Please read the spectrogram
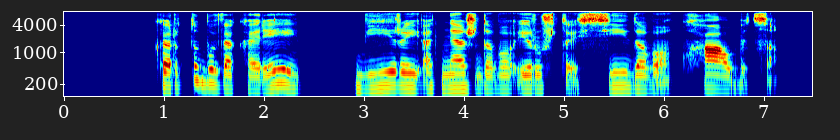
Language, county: Lithuanian, Vilnius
